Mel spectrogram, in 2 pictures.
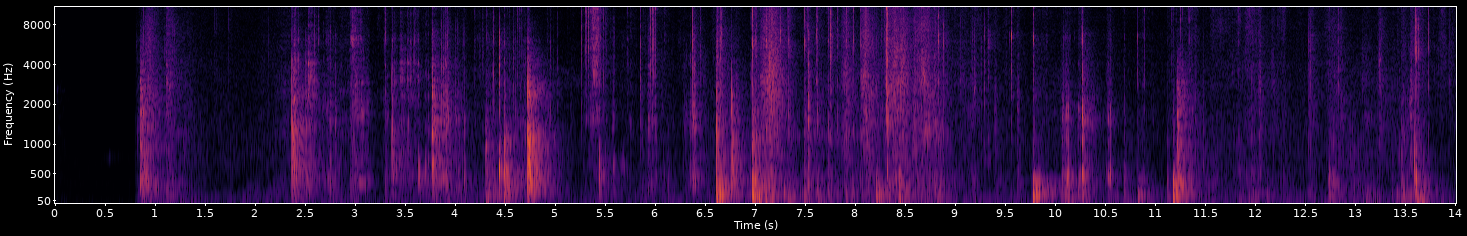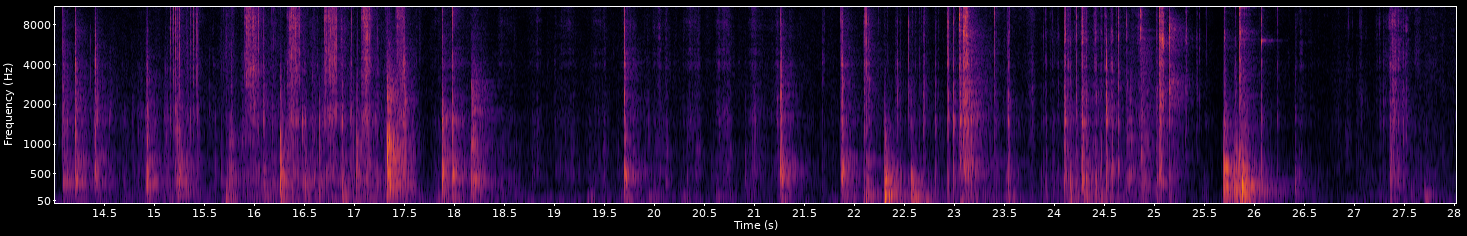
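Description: Pliers and a wrench clinking, knocking and scraping on the rear drum-brake rod and adjuster nut of a Yamaha BWS scooter, with a brake spring and loose metal parts rattling; many irregular metallic knocks.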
